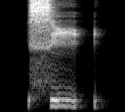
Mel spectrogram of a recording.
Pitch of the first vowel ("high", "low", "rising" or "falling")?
falling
